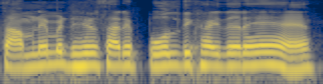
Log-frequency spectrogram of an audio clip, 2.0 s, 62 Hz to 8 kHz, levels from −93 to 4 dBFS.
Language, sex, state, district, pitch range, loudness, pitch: Hindi, male, Jharkhand, Garhwa, 180-185 Hz, -9 LUFS, 185 Hz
